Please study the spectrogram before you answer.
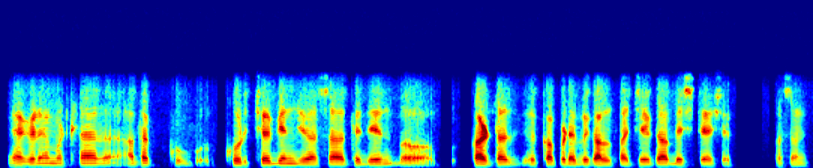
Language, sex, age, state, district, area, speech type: Goan Konkani, male, 30-45, Goa, Canacona, rural, conversation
